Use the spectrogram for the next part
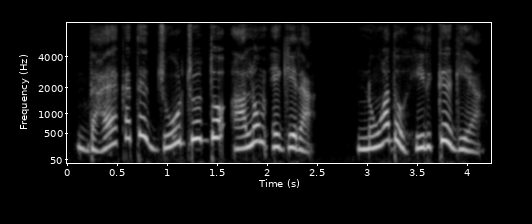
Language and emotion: Santali, disgusted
